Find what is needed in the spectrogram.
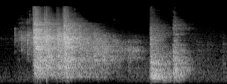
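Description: Clams tipped into a pan of boiling broth: a sudden loud splash and sizzle that hisses away over about a second, followed by a short clatter as the pan's lid goes back on.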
